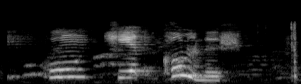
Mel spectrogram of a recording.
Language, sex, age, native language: Icelandic, male, 10, Icelandic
